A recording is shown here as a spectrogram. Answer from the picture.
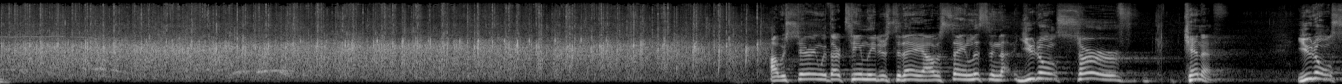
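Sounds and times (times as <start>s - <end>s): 
church congregation applauding volunteer teams: 0.0s - 7.9s
speech: 7.7s - 12.3s, 13.0s - 13.4s.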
